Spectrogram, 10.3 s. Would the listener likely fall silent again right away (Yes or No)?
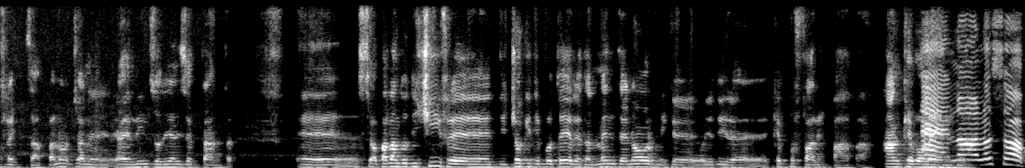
No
